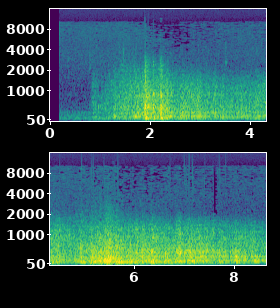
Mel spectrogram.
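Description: Rumbling thunder that fades in and rolls on, with two sharp cracks about two seconds in and a louder swell a little past halfway.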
